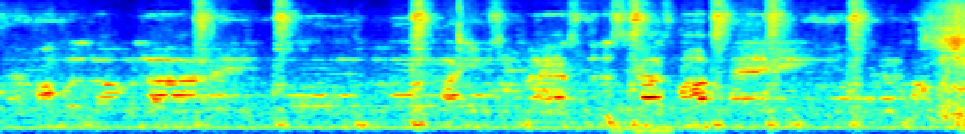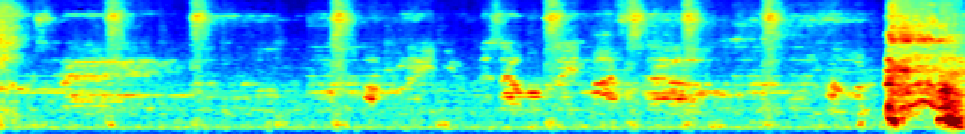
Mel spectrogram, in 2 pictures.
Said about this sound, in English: Oof. Wow. The only thing I don't like about the dabs is the lingering cough. But I do like the buzz.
